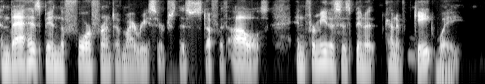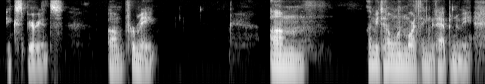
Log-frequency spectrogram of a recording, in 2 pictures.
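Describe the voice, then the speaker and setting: A man with a somewhat breathy, medium-pitched voice speaks at a moderate pace with fairly even intonation and long, frequent pauses, in a dry, close sound with no echo. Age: 60s. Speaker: UFO researcher and author. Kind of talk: conference talk. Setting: online conference. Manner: halting.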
